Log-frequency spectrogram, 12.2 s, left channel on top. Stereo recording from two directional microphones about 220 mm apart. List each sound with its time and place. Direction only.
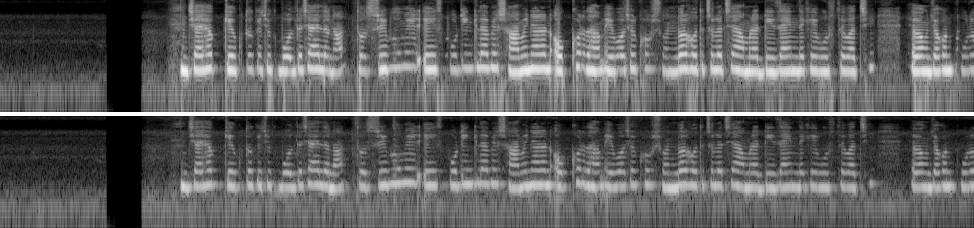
2.1 s speech: 50° left (ahead or behind)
